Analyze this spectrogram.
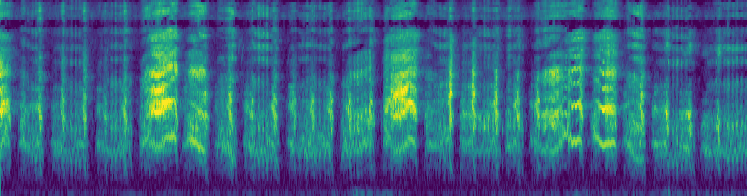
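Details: Dad kookaburra tempting his baby with food before feeding; sustained rolling laughter of rough, throaty bursts repeated about every third of a second, swelling and fading across the whole stretch.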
